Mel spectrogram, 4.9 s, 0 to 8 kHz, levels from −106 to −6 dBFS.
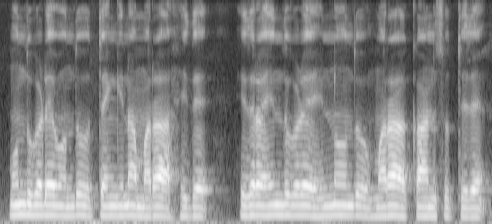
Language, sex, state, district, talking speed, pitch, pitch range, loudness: Kannada, male, Karnataka, Koppal, 120 wpm, 130 Hz, 120-135 Hz, -16 LUFS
